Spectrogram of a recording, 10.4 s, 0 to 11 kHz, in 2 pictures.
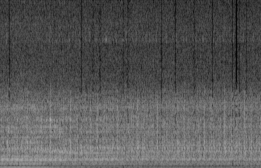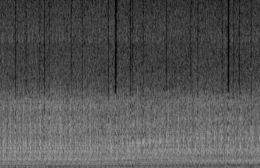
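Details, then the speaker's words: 2017 Hyundai Elantra at idle after CVVT, camshaft and timing chain replacement and oil/filter change, timing codes present: fast fairly steady tapping near four per second from the valvetrain/timing chain cover area, not bottom end. "Okay, so our noise is coming more or less on this area here, on the valvetrain, not like a bottom end noise."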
